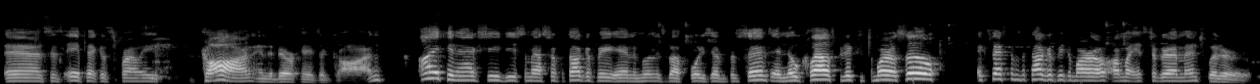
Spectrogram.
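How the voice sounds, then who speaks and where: A man's voice: a little high, lively intonation, a little fast, muffled recording. A stoned man chatting casually on a panel in a laid-back stoner manner. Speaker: round table panelist, online creator. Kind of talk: casual group chat.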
